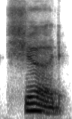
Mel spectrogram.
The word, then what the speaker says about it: should: Oke, yang pertama untuk L dalam kata could, should, would hilangin semua, Kak Alya.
